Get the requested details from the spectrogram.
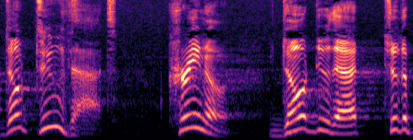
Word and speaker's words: krino: krino, K-R-I-N-O. Krino, which rhymes with Reno, and that's, I don't know what that means.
